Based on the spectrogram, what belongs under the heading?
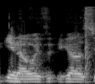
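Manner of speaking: usual speaking voice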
